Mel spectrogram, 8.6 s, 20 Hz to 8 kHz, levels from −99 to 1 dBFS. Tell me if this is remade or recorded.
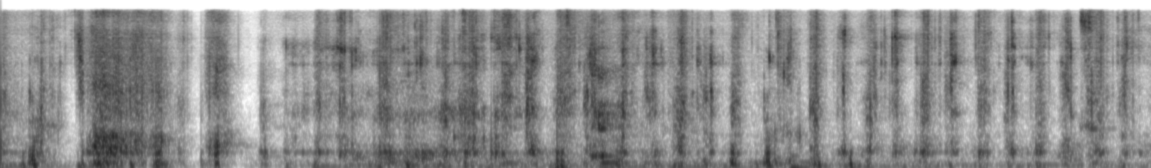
remade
